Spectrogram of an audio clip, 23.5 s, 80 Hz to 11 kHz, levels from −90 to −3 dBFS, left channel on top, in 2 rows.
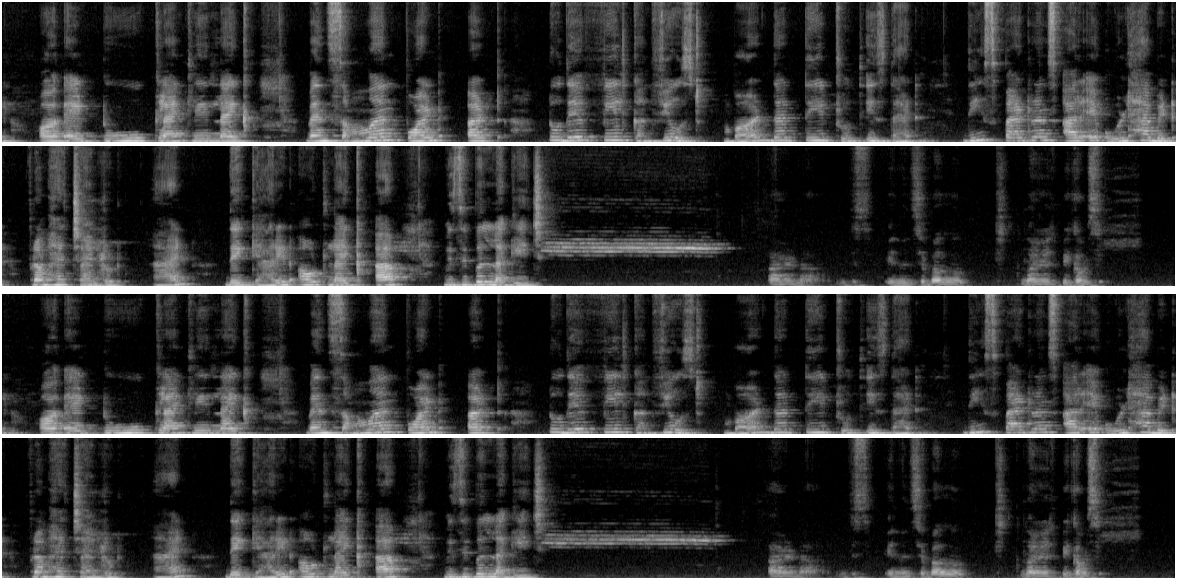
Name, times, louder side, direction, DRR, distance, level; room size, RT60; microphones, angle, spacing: voice 1, 0.0-9.4 9.6-13.0 13.3-13.7 14.0-19.0, left 3 dB, 40° left, 0.8 m, -29 dB
voice 2, 19.4-21.4 21.7-23.1, equal, 45° right, 1.1 m, -38 dB
2.9 x 2.3 x 3.0 m
head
